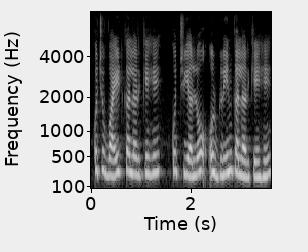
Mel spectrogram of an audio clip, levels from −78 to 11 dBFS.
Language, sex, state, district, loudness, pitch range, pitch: Hindi, female, Jharkhand, Jamtara, -13 LUFS, 230-275 Hz, 255 Hz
